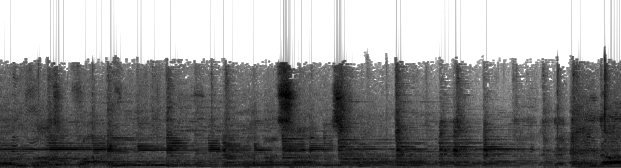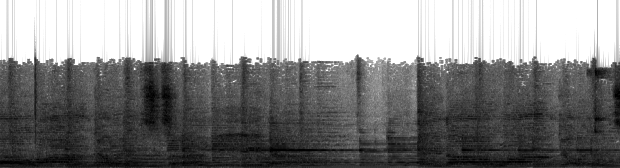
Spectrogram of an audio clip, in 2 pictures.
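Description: Live band music: strummed acoustic guitars with a man singing the melody. The loudness dips briefly about halfway through.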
